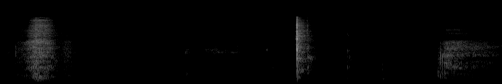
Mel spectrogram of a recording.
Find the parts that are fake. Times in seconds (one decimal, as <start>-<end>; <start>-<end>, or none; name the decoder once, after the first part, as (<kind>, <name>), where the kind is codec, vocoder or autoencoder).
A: 0.0-1.2 (autoencoder, DAC-VAE); 1.9-5.0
